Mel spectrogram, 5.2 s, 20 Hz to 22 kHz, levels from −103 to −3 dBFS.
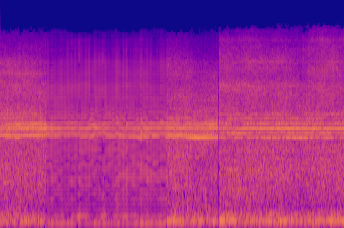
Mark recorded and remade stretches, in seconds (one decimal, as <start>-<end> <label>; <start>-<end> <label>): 0.0-0.7 recorded; 0.7-2.5 remade; 2.5-5.2 recorded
